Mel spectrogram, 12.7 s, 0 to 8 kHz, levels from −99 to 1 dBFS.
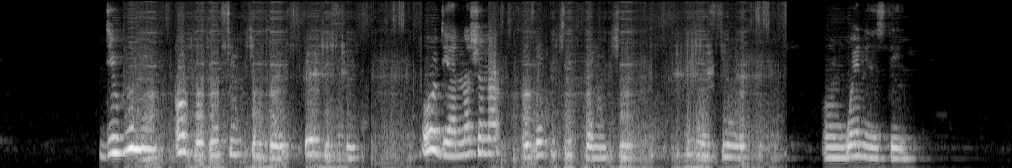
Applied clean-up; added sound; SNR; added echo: neural separator model SepFormer DNS4.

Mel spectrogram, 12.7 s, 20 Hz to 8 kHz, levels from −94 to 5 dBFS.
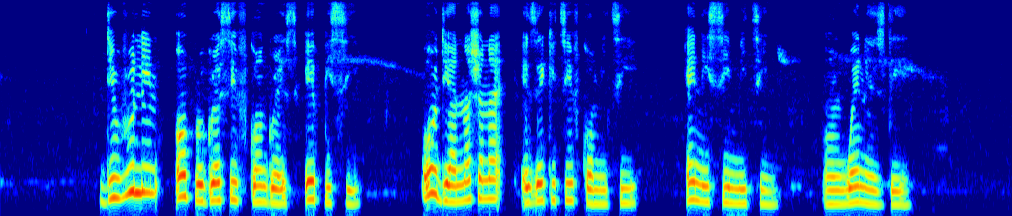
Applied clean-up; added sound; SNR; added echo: none; none; none; none.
